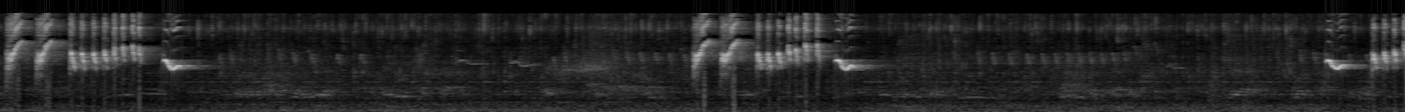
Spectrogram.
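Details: Greater green leafbird song with kapas tembak filling: three bursts of fast, high chattering notes, each ending in a clear downslurred whistle, separated by long quiet pauses.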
